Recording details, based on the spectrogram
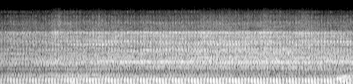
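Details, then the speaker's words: BMW at idle: a thin, constant whine over the engine beat; a turbo or bearing fault is suspected. "Sounds like a turbo's on that thing. Sounds like a bearing. That might not be good on this engine."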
